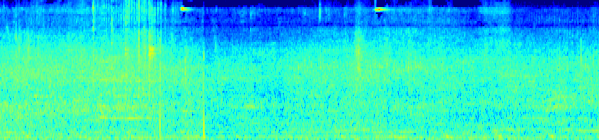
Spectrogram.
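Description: Street traffic: motor vehicles running past in a steady wash of engine and tyre rumble, with one sharp knock about three seconds in.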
